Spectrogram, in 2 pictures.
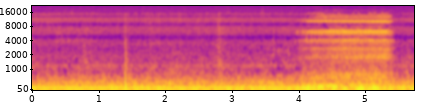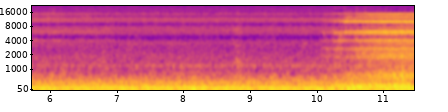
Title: Adley the Bulldog being cute. Snoring logs!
